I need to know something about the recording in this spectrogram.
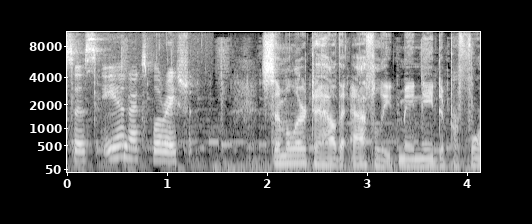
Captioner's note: voiceover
